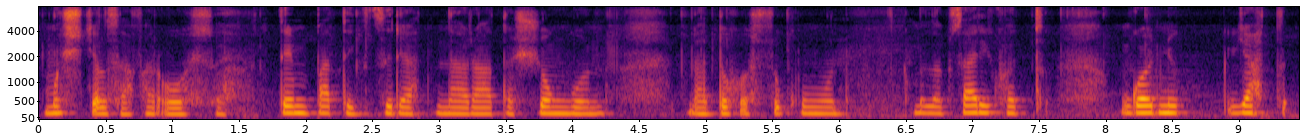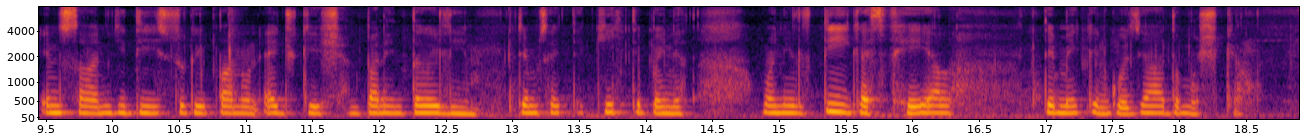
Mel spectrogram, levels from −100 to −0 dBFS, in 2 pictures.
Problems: none marked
